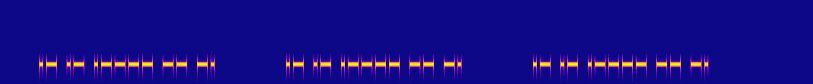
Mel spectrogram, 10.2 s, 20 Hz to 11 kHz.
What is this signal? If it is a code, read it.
Morse code, heard as a keyed tone, about 28 wpm, 700 Hz. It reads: AA1MN AA1MN AA1MN
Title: USA Call Signs - 5 Characters - Repeated 3x - 28wpm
